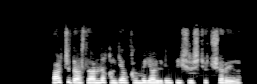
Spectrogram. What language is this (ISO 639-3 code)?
uzb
